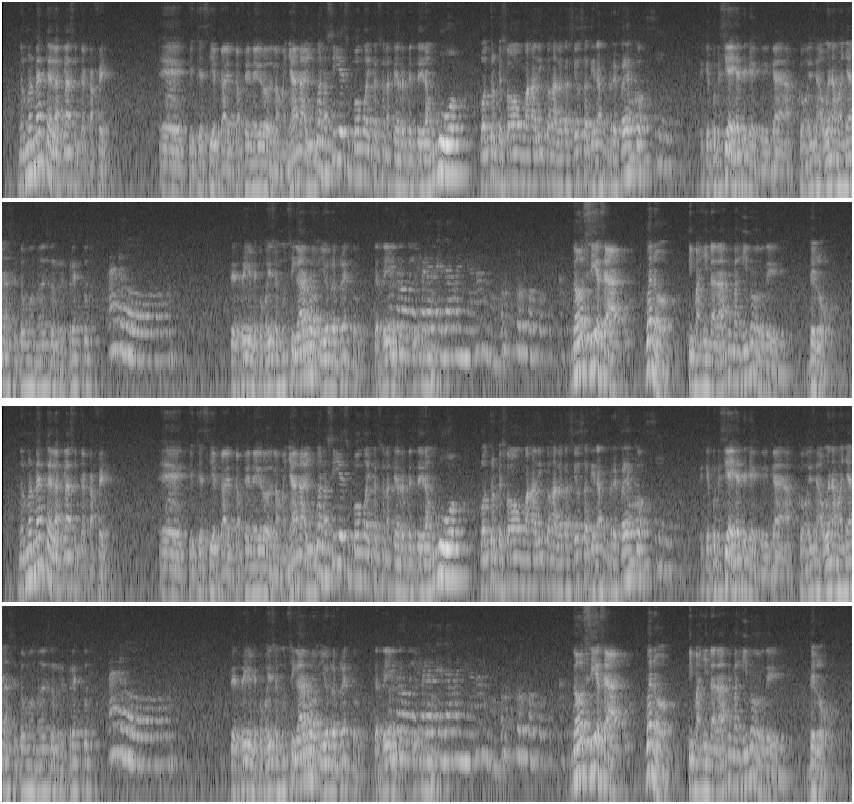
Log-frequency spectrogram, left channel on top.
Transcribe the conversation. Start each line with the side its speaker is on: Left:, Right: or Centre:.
Left: Normalmente la clásica café. eh,
Right: Ah,
Left: que, que sí, el, ca- el café negro de la mañana. Y bueno, sí, eh, supongo hay personas que de repente dirán un jugo, otros que son más adictos a la gaseosa dirán un refresco.
Right: ah, sí.
Left: es que, porque sí, hay gente que, que- que a- como dicen, a buena mañana se toma uno de esos refrescos.
Right: Ah, no.
Left: Terrible, como dicen, un cigarro
Right: No, no, no.
Left: y un refresco. Terrible
Right: Uy, no,
Left: el desayuno.
Right: pero
Left: <laughs>
Right: en la mañana no. <laughs>
Left: No, sí, o sea, bueno, te imaginarás, me imagino, de, de los O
